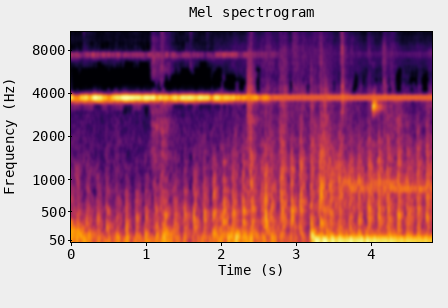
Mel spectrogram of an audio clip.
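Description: A fire alarm in a nursing home during a fire drill: a shrill, piercing alarm beeps continuously at close range, steady and loud for the whole stretch.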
